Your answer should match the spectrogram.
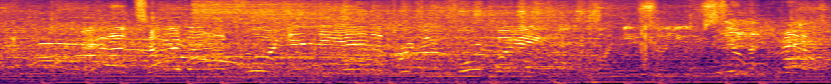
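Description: Music with a steady, stepping bass line, mixed with indistinct voices.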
